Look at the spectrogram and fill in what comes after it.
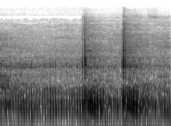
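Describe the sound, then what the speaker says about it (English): Freestyle motocross bike engine at an indoor arena event, idling with a steady buzzing rumble, then revving sharply twice in short loud bursts about a second apart. "There we go, revving it up."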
